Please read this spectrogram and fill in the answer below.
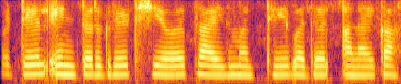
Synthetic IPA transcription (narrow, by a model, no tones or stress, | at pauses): pəʈelḭɳʈəɾɡɾeʈɕeəɾpɾajd͡zməd̪ʱjebəd̪əla̰lajka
